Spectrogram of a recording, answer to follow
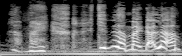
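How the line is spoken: Panting speech. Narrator (Vietnamese): Nó vừa thở dốc vừa nói

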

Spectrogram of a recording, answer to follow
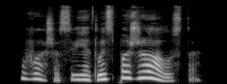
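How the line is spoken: Pleading. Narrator (Russian): Лана обратилась ко мне умоляющим голосом

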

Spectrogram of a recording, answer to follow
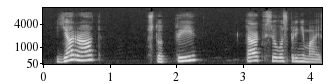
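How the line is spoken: Plain. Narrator (Russian): сказал он

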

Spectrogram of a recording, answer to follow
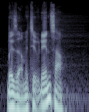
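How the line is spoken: Smiling. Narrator (Vietnamese): Bác cổ mỉm cười

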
